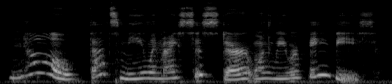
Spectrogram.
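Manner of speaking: a hint of a cheerful older lady; lightly voiced secretary.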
